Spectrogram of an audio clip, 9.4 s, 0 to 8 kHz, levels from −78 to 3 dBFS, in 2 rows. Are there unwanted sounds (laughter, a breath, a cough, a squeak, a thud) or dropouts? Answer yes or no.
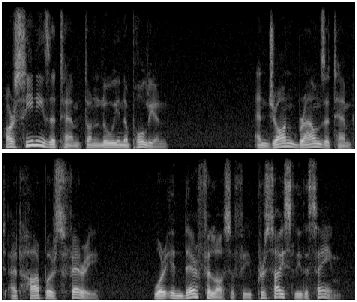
no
